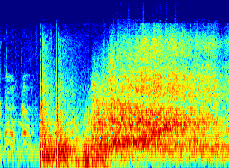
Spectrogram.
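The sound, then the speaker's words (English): A sudden, powerful sonic boom from a fighter aircraft cracks in after a brief moment of speech, then rolls into a long, loud rumbling roar that slowly fades. “these new designs could make a barely noticeable thump when passing overhead, not a window-rattling, alarming sonic boom like from a fighter aircraft.”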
